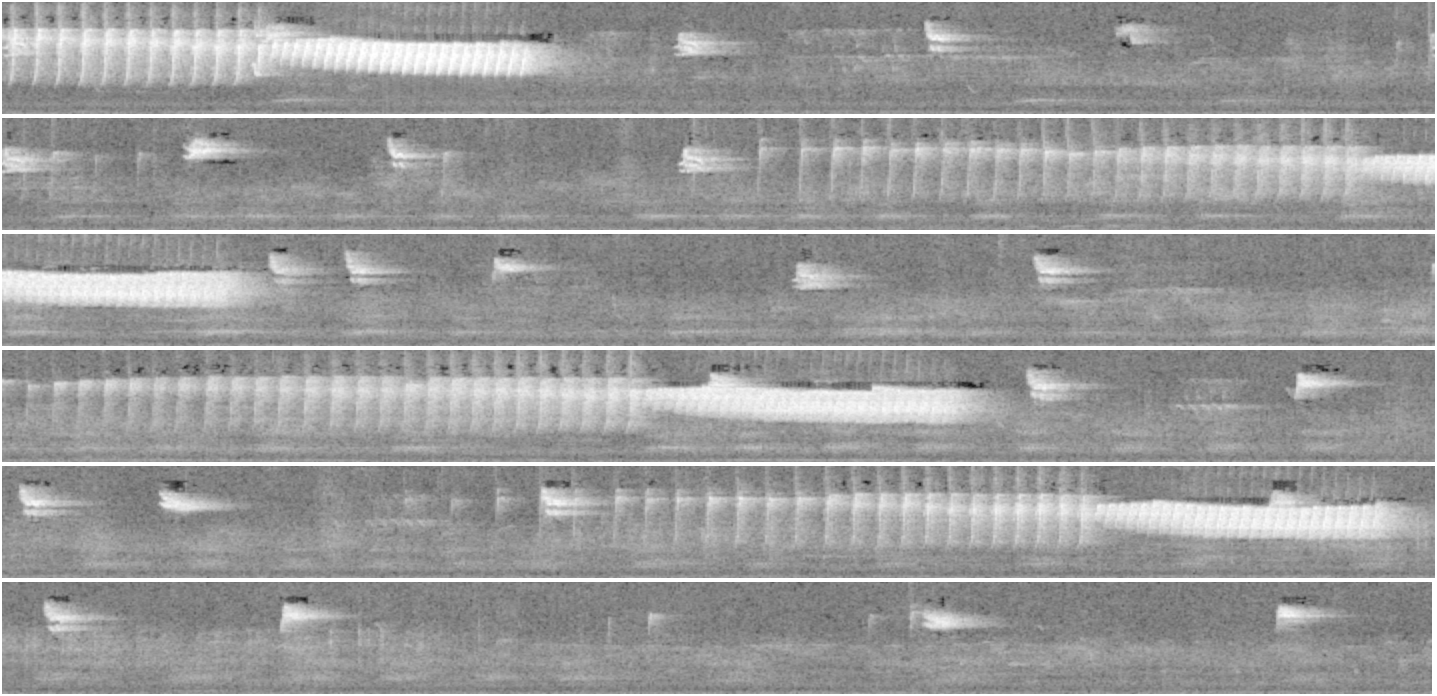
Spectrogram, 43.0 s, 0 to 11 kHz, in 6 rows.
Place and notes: Королёв, Московская обл., Россия - Bird trills
There are bird trills in the forest in this nice and warm sunny day. Human voices, dog barking and the voices of other birds are also heard sometimes.
Recorded with Zoom H2n, 2ch surround mode.
Московская область, Центральный федеральный округ, Россия, 25 May, ~14:00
